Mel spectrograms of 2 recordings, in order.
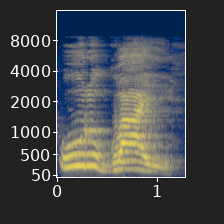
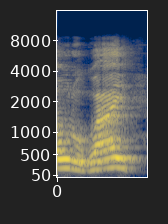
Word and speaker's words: Uruguai: Por exemplo, na palavra Uruguai. Percebam, Uruguai, guai. Você percebe que começa com um mais discreto, passa para um A mais aberto, mais forte, mais presente e volta para um I mais discreto.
